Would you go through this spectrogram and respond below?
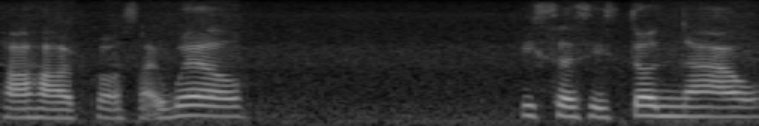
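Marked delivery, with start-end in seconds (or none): none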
